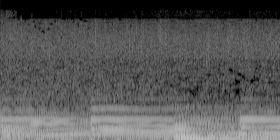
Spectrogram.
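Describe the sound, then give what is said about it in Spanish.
Steady, dense rain from a storm hisses continuously, layered over low sustained droning tones that swell slightly partway through. There are no voices, and the downpour stays constant throughout. “Lo último que recordamos es que era de noche, la tormenta estaba en su clímax el edificio crujía por el viento y las luces espasmódicas en las ventanas golpeaban los cristales y nos permitían ver en las penumbras.”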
